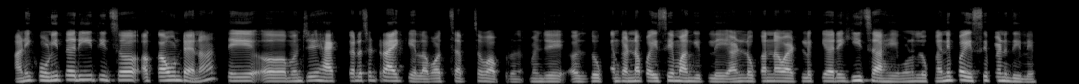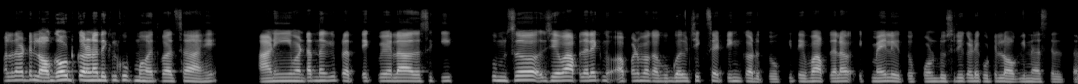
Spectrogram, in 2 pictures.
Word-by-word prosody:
आणि 150 +7 0
कोणीतरी 200 +3 +1
तिचं 200 -1 +1
अकाउंट 190 +1 +1
आहे - - +4
ना 235 +4 -3
ते 170 - +1 0.2
अ, 150 0 +1
म्हणजे 160 +4 -4
हॅक 160 -1 +5
करायचं 175 +2 -3
ट्राय 175 -3 +7
केलं 135 -4 -3
WhatsAppचा 140 +2 -6
वापरून, 130 -3 -5
म्हणजे 135 0 -4
अ, - - -3
लोकांकडून 150 0 -2
पैसे 155 +1 0
मागितले 145 -3 -2
आणि 135 +3 -1
लोकांना 150 +1 -1
वाटलं, 150 +1 0
की 160 - -3
अरे 150 0 +2
हीच 185 0 -1
आहे 140 -3 +2
म्हणून 140 +2 -8
लोकांनी 150 +4 -2
पैसे 190 -1 +2
पण 175 -2 +1
दिले. 130 -4 -5 0.5
मला 180 - -3
तर - - +3
वाटतं 200 +1 +1
लॉगआउट 190 +4 +7
करणं 190 -2 +9
देखील 190 +1 +1
खूप 195 -2 -5
महत्त्वाचं 160 -1 -1
आहे. 145 0 +1 0.4
आणि 155 +4 +4
म्हणतात 165 0 +1
ना, 175 0 +2
की 175 - -6
प्रत्येक 165 -2 -3
वेळेला 160 -1 +5
जसं 155 +3 -12
की 165 +1 -6 0.4
तुमचं 195 +1 +3
जेव्हा 175 +1 +5
आपल्याला 175 0 +3
एक 185 -1 -4
आपण 170 0 -4
बघा 165 -3 -1
Googleची 155 +2 -4
एक 175 - -14
सेटिंग 160 -2 -4
करतो. 130 -4 -6 0.2
तेव्हा 145 +1 0
आपल्याला 145 +1 0
एक 130 - -16
मेल 150 +2 +2
येतो 140 -3 -5
कोण 140 0 -6
दुसरीकडे 150 +1 -5
कुठे 145 0 -10
लॉगिन 135 0 -4
असेल 130 -2 -8
तर - - -10
155 Hz, 195 wpm, -25 LUFS, 145-180 Hz, 0.5 s, करणं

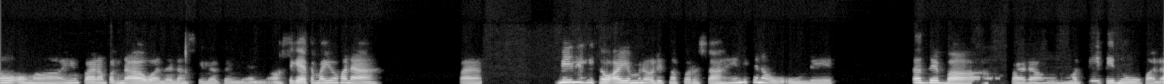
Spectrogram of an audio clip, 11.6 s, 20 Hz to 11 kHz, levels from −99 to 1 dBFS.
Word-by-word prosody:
Oo 265 -4 +3
nga, 210 0 -3
yung 250 +1 -3
parang 240 -1 +1
pag 235 0 -3
naawa 205 -1 +4
na 200 - -3
lang 200 - -3
sila 185 -3 -7
ganyan 85 - -7
o 170 - -5
sige 240 +6 +4
tumayo 240 +3 0
ka 265 - 0
na. 195 -7 +2
Parang - - -26 1.8
bilang 300 +1 +4
ikaw 260 -4 +3
ayaw 245 +1 +5
mo 255 - +3
na 230 - +1
ulit 230 0 -3
maparusa 210 -4 -3
hindi 265 +8 0
ka 300 - -4
na 275 - +3
uulit. 185 -3 -5 0.8
Ah, 265 - +6
'di 265 +2 +3
ba 190 -4 +4 0.4
parang 220 -1 -3
magtitino 225 +1 -2
ka 205 - +1
na. - - +4
220 Hz, 175 wpm, -24 LUFS, 200-245 Hz, 1.8 s, Ah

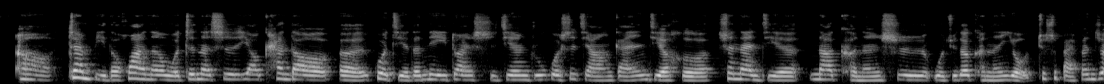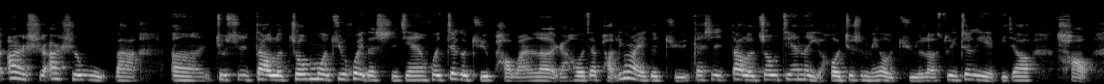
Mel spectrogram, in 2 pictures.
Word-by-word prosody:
啊， 230 -5 +1 0.2
占 305 -5 +5
比 220 -6 -2
的 205 0 +1
话 265 +4 +3
呢， 235 -2 0
我 195 - +2
真 240 +5 0
的 235 -1 +1
是 230 +1 -2
要 235 -2 -2
看 250 +2 0
到 210 -4 +2
呃， 200 -2 +3
过 260 +5 +2
节 205 -4 0
的 205 +1 +2
那 225 +2 -2
一 220 -1 +2
段 215 -1 -2
时 205 0 -5
间， 210 +1 +1
如 215 +1 0
果 220 0 0
是 235 +3 -5
讲 190 -4 -4
感 190 -1 -3
恩 215 +2 -2
节 210 -3 +5
和 185 -2 0
圣 255 +8 -2
诞 225 -4 +2
节， 190 -2 0
那 230 -1 0
可 220 -2 -4
能 185 0 -2
是 410 - +1
我 205 - +2
觉 200 +2 -2
得 220 +1 +5
可 200 -2 -7
能 190 +1 -2
有 200 -2 +2
就 265 - -6
是 260 - -4
20%-25% 235 -1 0
吧。 180 -3 -3 0.4
嗯， 185 -2 -2
就 225 - -1
是 220 -1 -5
到 225 +3 +4
了 210 -1 +8
周 235 +4 +2
末 245 -1 +2
聚 240 +2 -3
会 265 +2 +3
的 205 - 0
时 195 0 -5
间， 200 +1 -2
会 215 +1 +3
这 255 +5 +1
个 220 -3 +4
局 195 -3 0
跑 180 -2 -5
完 170 +1 -5
了， 180 -1 0
然 170 0 -7
后 195 +2 +1
再 210 +2 -1
跑 205 - -5
另 285 - -1
外 265 -7 +2
一 - - -2
个 190 -1 0
局。 330 - -7
但 210 -1 -4
是 210 0 -3
到 225 +2 +1
了 205 -1 +4
周 220 +2 +1
间 230 +1 -4
了 220 - 0
以 190 - -2
后， 195 -1 +2
就 195 +2 -2
是 200 0 -7
没 185 -1 -4
有 190 -4 0
局 165 0 -4
了， 165 0 -3
所 165 +6 -1
以 - - 0
这 235 +5 -3
个 220 - +1
也 190 -4 +1
比 175 - -8
较 185 +1 -2 0.2
好。 - - -4
210 Hz, 265 characters per minute, -23 LUFS, 195-230 Hz, 0.4 s, 了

